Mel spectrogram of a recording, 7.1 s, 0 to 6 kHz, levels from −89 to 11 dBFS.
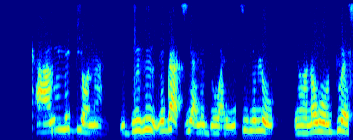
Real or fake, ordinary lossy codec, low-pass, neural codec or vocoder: real; none; 5.4 kHz; none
